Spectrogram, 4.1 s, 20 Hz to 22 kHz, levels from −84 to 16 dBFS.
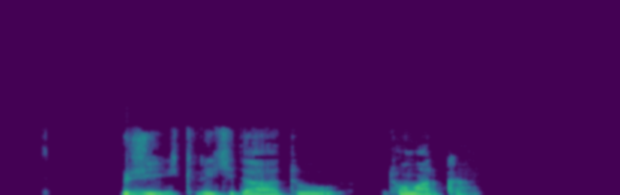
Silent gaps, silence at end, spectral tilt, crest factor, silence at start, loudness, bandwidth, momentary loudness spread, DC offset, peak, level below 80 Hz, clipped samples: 2.37-2.54 s; 1 s; -7.5 dB/octave; 18 dB; 0.8 s; -18 LUFS; 8 kHz; 9 LU; under 0.1%; 0 dBFS; -52 dBFS; under 0.1%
